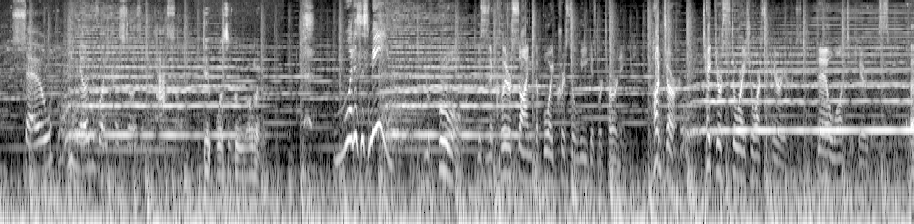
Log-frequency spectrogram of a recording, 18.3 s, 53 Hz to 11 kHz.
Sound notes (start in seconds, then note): 6.0 gasp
